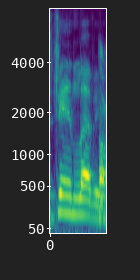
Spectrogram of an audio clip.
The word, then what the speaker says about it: Jane Levy: or at least saying it correctly it is Jane Levy so ignore what I was saying but uh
